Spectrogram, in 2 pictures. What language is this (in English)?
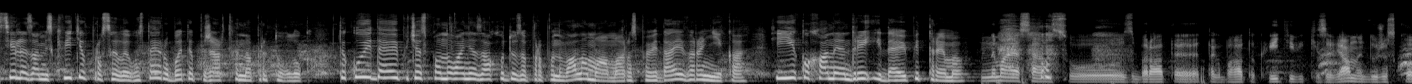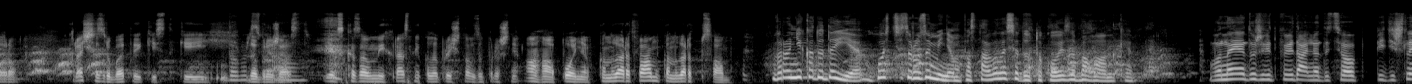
Ukrainian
